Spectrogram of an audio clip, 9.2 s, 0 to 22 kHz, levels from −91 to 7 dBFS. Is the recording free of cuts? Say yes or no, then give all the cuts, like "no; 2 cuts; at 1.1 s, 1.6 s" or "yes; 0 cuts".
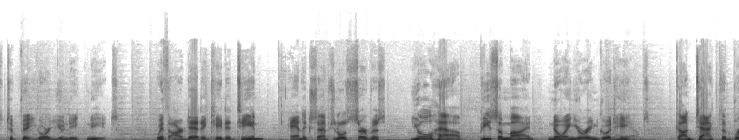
yes; 0 cuts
